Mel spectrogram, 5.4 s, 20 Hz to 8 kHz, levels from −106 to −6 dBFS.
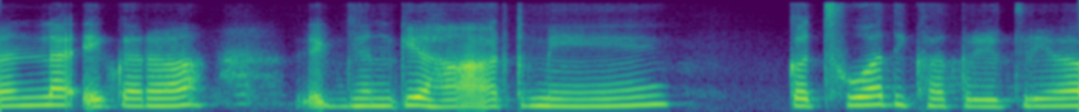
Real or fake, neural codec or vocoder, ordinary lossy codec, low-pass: fake; codec, 16 kHz in and 24 kHz out, 0.9 kbps, LongCat-Audio-Codec, fine tuned four codebook decoder; none; 7.2 kHz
